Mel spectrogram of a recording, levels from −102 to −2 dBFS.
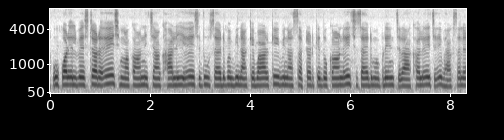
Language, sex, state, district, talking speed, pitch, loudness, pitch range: Maithili, female, Bihar, Darbhanga, 185 wpm, 220 Hz, -33 LUFS, 215-230 Hz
